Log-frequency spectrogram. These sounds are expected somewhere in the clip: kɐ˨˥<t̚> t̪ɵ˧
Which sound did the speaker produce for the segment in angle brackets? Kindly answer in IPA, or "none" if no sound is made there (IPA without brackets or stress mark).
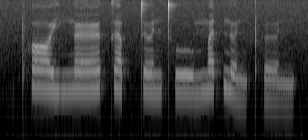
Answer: p̚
